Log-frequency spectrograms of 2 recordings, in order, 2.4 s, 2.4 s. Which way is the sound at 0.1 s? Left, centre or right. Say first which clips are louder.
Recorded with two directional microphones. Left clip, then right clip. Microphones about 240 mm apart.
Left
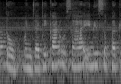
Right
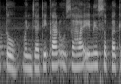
Right 12 dB; right.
